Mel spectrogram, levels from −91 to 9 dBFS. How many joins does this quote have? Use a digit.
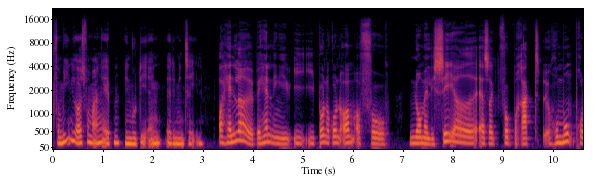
1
